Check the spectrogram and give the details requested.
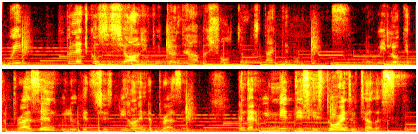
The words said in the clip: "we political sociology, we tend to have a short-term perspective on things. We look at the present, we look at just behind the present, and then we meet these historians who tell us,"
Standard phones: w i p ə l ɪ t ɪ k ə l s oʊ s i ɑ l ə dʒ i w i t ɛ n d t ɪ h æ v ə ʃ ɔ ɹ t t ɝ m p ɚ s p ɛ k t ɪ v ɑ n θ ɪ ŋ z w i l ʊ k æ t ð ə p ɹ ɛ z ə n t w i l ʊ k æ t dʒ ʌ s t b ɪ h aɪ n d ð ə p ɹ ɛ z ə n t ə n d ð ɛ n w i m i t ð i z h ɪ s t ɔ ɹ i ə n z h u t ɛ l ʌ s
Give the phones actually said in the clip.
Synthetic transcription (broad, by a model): w i p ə l ɪ t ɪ k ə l s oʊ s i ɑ l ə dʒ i w i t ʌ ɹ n t ɪ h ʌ v ə ʃ ɔ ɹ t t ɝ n p ɚ s p ɛ k t ɪ v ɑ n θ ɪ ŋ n w i l ʊ k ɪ t ð ə p ɹ ɛ z ə n t w i l ʊ k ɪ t dʒ ʌ s t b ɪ h aɪ n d ð ə p ɹ ɛ z ə n t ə n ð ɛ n w i m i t ð i z h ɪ s t ɔ ɹ i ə n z h u t ɛ l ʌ s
